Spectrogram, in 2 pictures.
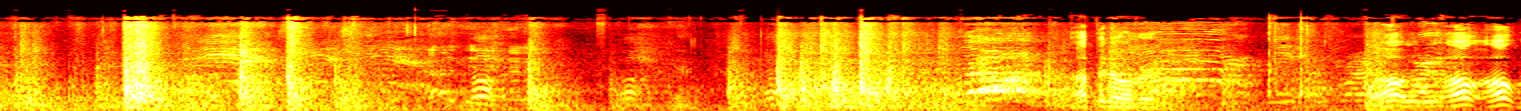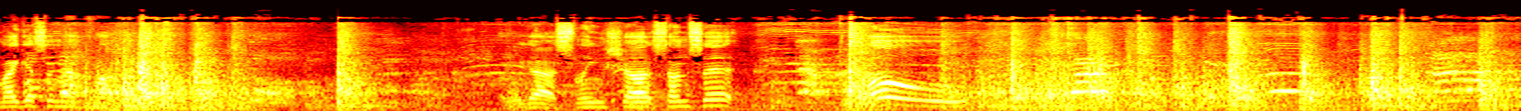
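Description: Bodies thud onto a wrestling ring's canvas.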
